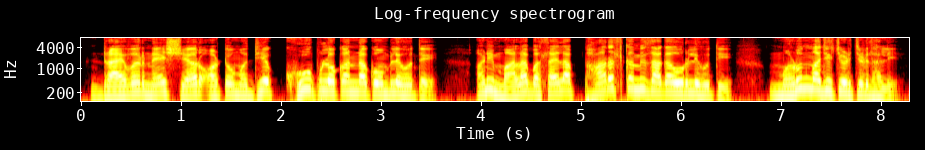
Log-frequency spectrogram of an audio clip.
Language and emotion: Marathi, angry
